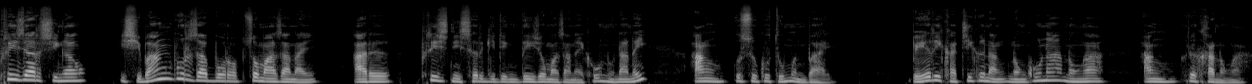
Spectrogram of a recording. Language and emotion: Bodo, fearful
